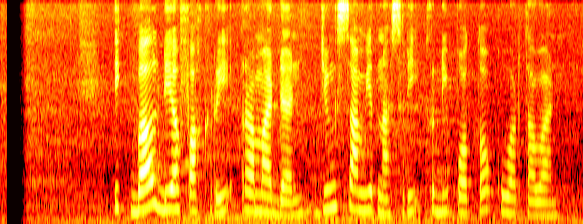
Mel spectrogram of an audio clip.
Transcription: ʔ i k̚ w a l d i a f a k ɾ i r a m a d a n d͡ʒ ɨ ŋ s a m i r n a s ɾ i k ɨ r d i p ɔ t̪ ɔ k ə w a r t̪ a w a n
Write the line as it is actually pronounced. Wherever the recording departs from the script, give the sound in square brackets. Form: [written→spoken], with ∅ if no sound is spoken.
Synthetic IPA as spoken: ʔ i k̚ [w→b] a l d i a f a k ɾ i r a m a d a n d͡ʒ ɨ ŋ s a m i r n a s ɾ i k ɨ r d i p ɔ t̪ ɔ k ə w a r t̪ a w a n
